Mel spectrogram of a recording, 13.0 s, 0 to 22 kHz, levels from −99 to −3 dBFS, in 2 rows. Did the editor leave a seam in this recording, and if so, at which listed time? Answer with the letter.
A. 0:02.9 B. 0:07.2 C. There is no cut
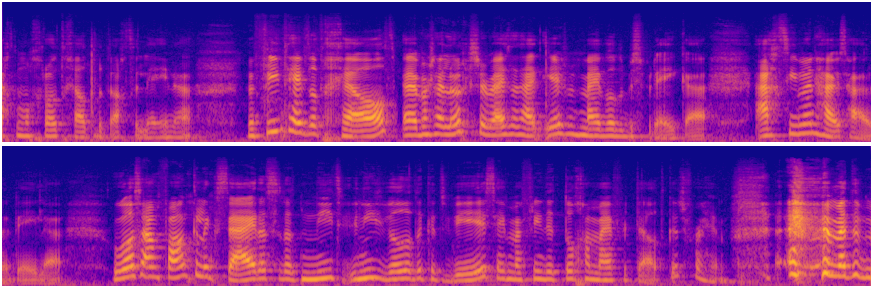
A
